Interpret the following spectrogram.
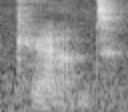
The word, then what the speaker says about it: can't: Vậy nên cái từ can't sẽ được đọc dài hơn và rõ hơn. Chốt lại, từ này đọc là can, còn từ này đọc là can't.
